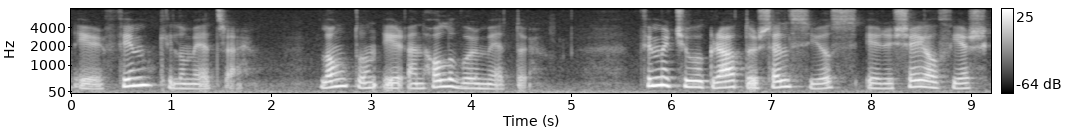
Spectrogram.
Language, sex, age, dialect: Faroese, female, 15-35, Suðuroy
